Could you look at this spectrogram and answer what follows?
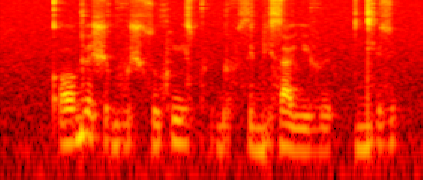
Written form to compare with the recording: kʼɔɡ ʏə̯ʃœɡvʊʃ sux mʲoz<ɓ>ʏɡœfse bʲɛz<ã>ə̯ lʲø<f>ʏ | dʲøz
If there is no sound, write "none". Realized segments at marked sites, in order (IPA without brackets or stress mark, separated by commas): pʰ, a, v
